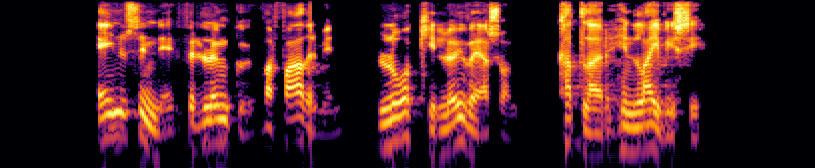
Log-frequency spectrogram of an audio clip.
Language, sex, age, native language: Icelandic, male, 30-39, Icelandic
